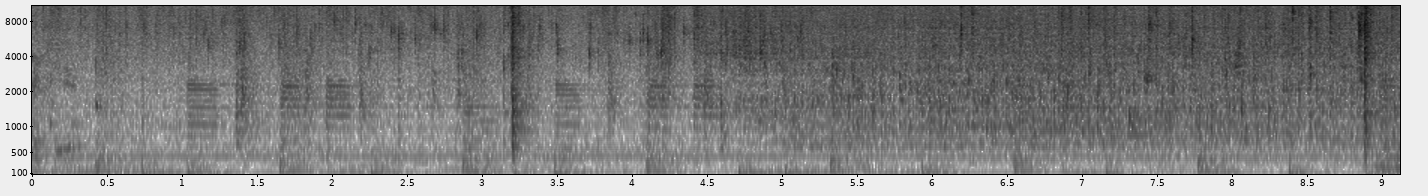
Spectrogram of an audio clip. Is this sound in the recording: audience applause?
no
